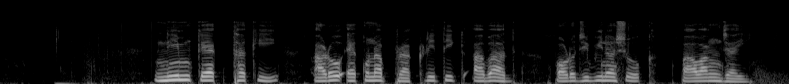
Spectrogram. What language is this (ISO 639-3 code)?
ben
